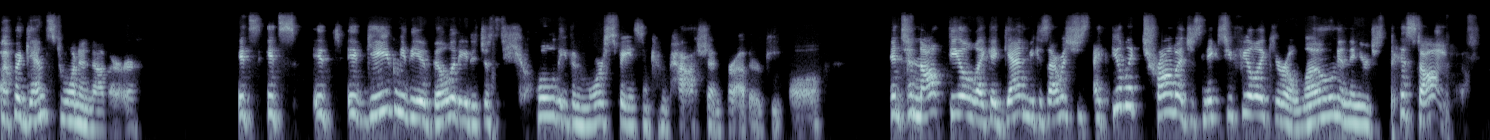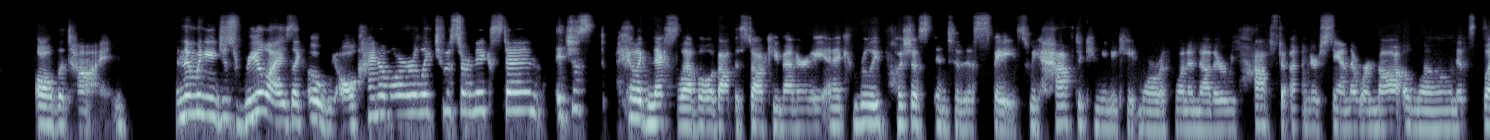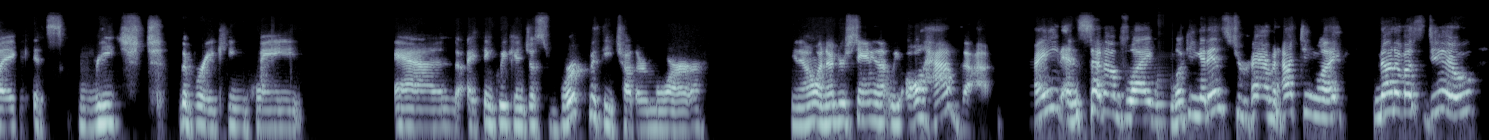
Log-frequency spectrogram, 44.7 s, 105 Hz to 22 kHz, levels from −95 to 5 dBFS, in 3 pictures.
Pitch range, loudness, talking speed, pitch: 175-280 Hz, -21 LUFS, 195 wpm, 215 Hz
